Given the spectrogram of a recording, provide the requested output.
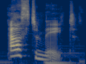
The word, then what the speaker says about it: estimate: As a verb, this word is pronounced estimate. It can also be used as a noun. In this case, we'd say an estimate.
